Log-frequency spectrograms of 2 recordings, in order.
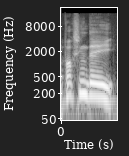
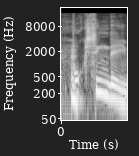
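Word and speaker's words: Boxing Day: 상황이 됐네요 프리미어리그는 어떻습니까 박싱데이 박싱 이 아니고 영국식 이니까 복싱 이라고 해야 되는 요 아깝 제금 게 그렇게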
